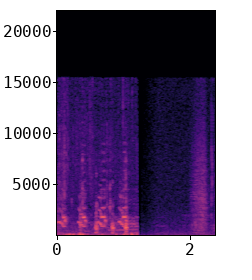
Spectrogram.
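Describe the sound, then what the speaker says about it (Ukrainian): Hens sitting in a coop cluck in a quick, close run of soft calls that stops abruptly, leaving a faint, quiet background. "Курочки сидять"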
